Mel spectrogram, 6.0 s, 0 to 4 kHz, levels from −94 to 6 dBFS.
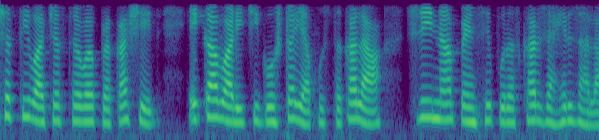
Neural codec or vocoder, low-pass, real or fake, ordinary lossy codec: codec, 16 kHz, about 1 kbps, DyCAST, with the encoder's durations; 3.6 kHz; fake; none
